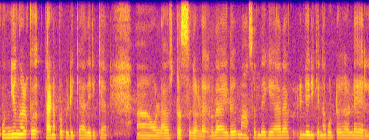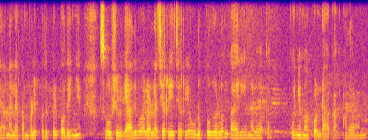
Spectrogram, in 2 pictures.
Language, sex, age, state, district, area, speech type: Malayalam, female, 45-60, Kerala, Kottayam, rural, spontaneous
